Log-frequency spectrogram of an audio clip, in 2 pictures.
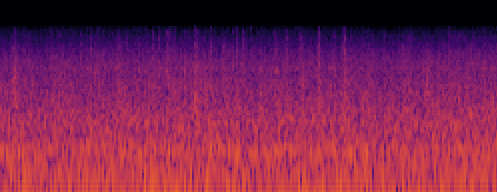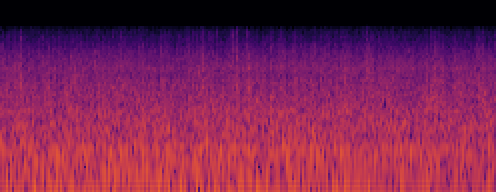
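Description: Heavy storm rain heard from indoors, countless raindrops hitting the window glass as a dense spatter of small ticks over a steady low rush.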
